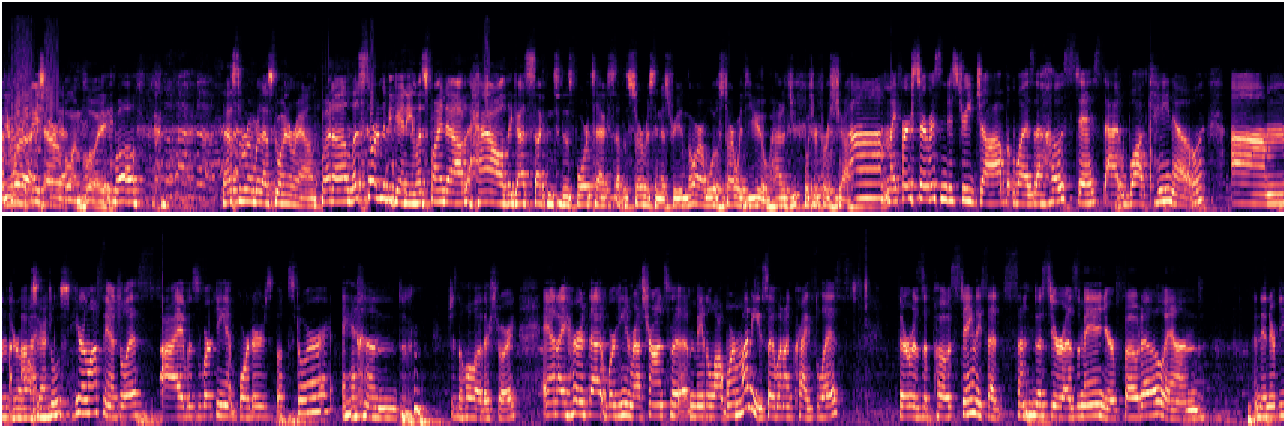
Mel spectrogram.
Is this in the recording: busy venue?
yes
